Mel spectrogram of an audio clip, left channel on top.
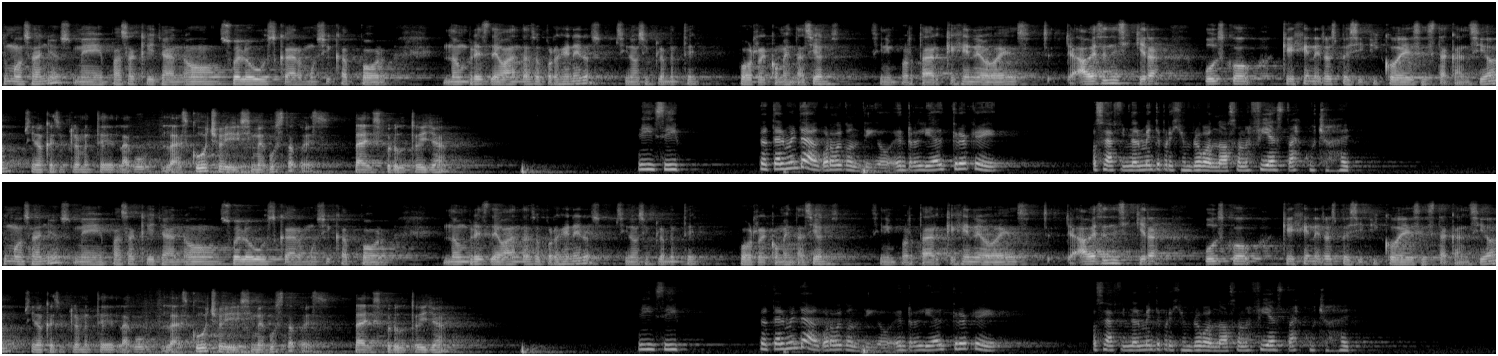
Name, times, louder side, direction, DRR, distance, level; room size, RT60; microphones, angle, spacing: voice 1, 0.0-6.9 7.4-8.4 8.8-18.2 18.5-19.4, left 2 dB, 20° left, 8 dB, 1.5 m, -26 dB
sound 1, 16.1-20.3, equal, 60° right, 6.8 m, -43 dB
voice 2, 21.3-21.8 22.5-24.9 25.8-28.4, left 4 dB, 45° left, 17 dB, 0.7 m, -27 dB
22.5 x 18.5 x 9.4 m, 1.5 s
head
